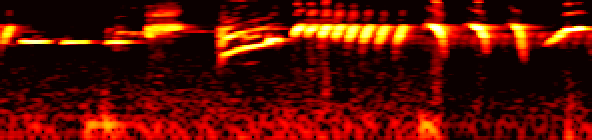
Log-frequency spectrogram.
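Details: Masteran of a competition songbird in rough 'tembakan' style: thin level whistles, upward slurs, a fast chattering run and several sharp downslurred notes.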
